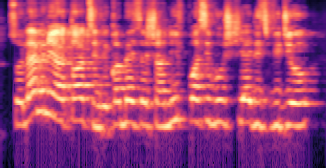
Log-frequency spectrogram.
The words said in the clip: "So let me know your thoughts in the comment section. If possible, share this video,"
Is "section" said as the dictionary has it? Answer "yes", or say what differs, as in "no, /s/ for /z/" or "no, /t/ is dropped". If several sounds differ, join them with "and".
no, /k/ is dropped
